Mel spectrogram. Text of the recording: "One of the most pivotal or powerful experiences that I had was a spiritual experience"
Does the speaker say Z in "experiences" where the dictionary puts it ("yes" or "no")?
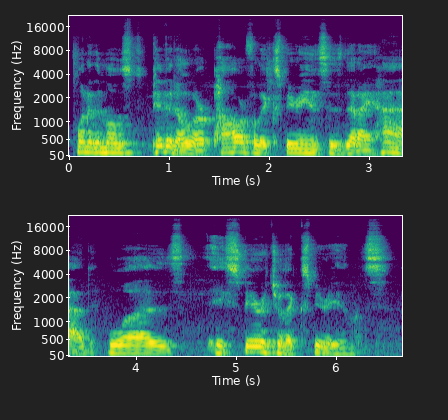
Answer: yes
